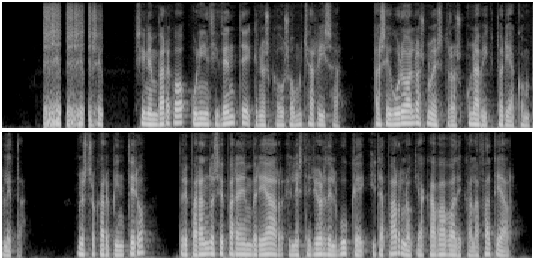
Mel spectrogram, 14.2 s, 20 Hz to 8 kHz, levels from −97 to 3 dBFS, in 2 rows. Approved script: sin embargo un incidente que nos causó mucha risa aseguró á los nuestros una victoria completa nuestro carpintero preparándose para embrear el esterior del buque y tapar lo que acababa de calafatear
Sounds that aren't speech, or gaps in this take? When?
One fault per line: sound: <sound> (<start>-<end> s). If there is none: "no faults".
sound: laugh (0.5-1.4 s)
